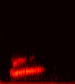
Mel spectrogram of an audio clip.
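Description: A sleeping dog lets out one short, high-pitched squeak, a thin whining tone that holds for about half a second and fades. It is fairly soft, with no talking around it.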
